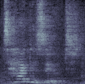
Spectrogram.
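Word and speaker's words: Taghazout: I worked at a yoga surf retreat in a little town called Tagazout. Now that is the English pronunciation.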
